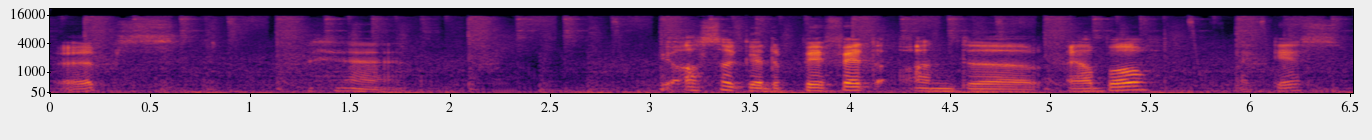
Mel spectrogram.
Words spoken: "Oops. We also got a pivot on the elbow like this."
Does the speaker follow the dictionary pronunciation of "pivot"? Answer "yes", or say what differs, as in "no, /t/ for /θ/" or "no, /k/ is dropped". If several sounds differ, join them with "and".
no, /f/ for /v/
